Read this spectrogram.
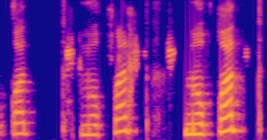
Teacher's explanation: یہاں پر 2 حروف مستعلیہ ہیں، قوف اور تو موٹے گول پڑھے جائیں گے، اور پھر آئین کی آواز آئے گی اور اس کے ساتھ الف مدہ لگائے، تو مقت تو آت آ آ آت ہے نا.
